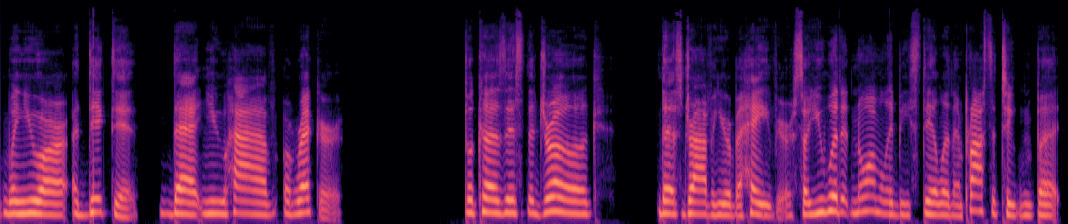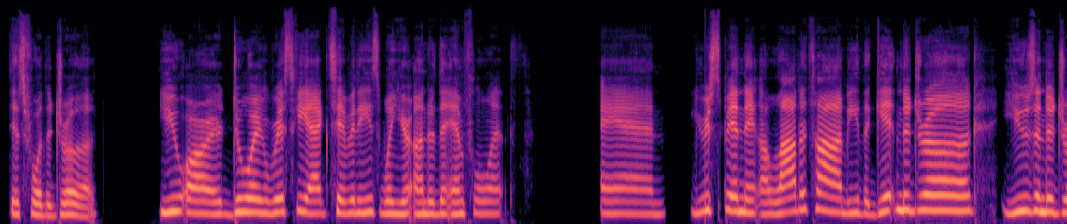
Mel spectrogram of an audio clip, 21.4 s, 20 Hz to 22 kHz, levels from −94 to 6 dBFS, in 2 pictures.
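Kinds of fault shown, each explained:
One channel drops out: The speech level falls abruptly by about 6 dB three times, then recovers. It happens from 0.93 to 1.03 s after "when you are", from 8.39 to 8.89 s before "be stealing and prostituting", and from 15.33 to 17.73 s after "when you're under the". The likely cause is one stereo channel going silent. When the two channels are summed to mono, only half the shared signal remains.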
